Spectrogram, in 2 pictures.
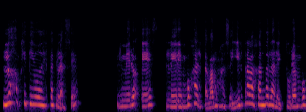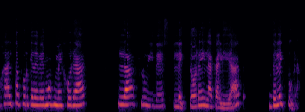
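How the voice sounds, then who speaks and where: A woman's voice: on the high side, animated, normal speed, a little mellow. A woman teacher giving an online class, explaining step by step and often checking in with her students.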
